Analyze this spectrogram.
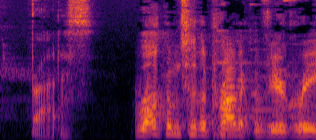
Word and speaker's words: Broaddus: too broad as family now you notice how it's spelt that is intentional it's spelled b-r-a-d-d-u-s brought us welcome to the product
